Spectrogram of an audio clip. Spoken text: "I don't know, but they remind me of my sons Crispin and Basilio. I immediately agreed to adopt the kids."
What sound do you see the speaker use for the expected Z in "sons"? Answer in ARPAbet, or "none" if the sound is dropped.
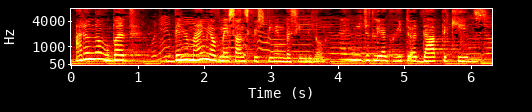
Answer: S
